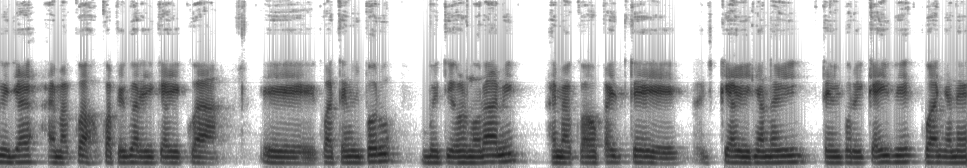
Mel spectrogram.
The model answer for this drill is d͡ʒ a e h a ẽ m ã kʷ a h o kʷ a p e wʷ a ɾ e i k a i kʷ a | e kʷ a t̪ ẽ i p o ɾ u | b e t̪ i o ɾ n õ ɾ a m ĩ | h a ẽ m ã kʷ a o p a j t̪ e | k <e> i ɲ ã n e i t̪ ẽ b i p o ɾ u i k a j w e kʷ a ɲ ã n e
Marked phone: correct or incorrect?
incorrect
